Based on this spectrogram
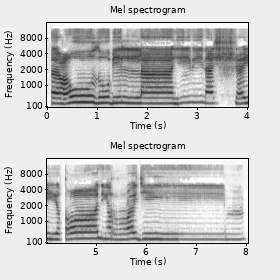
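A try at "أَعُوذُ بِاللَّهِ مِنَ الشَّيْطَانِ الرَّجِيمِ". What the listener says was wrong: Ya, Hamzah di awal ringankan lagi. A'udzu, a'udzu.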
